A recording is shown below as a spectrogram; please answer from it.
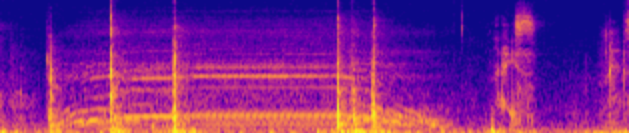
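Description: Small electric trolling motor switched on with a click, spinning up to a steady whine, running about two seconds, then clicked off and winding down. A few more light clicks come before and after it.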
